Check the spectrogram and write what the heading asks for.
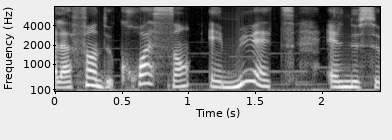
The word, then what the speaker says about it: croissant: Non, en français, la lettre T à la fin de croissant est muette. Elle ne se prononce pas.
